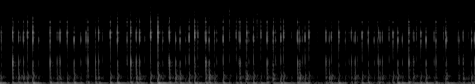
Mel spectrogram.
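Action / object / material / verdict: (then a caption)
tap / wooden bath brush handle / wood / none. Long grey nails tap rapidly and scratch along the handle of a solid light-wood bath brush resting on log slices. The result is a dense, continuous run of quick, dry, bright clicks with very short decay, mixed with scratchy friction and a faint low hum underneath.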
